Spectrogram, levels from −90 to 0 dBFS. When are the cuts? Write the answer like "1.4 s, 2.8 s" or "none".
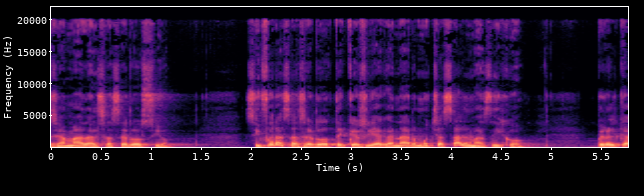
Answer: none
